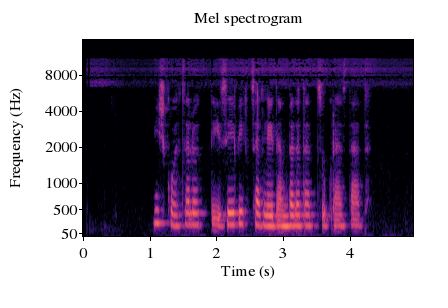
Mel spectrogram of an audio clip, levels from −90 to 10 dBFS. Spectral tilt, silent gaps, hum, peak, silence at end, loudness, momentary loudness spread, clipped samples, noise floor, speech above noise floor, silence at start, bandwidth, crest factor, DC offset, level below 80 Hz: -5.5 dB/octave; none; none; -10 dBFS; 0.65 s; -27 LUFS; 11 LU; under 0.1%; -64 dBFS; 37 dB; 1.05 s; 11.5 kHz; 18 dB; under 0.1%; -72 dBFS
